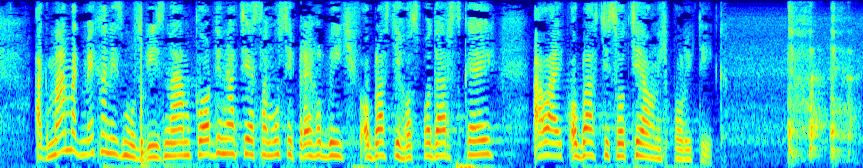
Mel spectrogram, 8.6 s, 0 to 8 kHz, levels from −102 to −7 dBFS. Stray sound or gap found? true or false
true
